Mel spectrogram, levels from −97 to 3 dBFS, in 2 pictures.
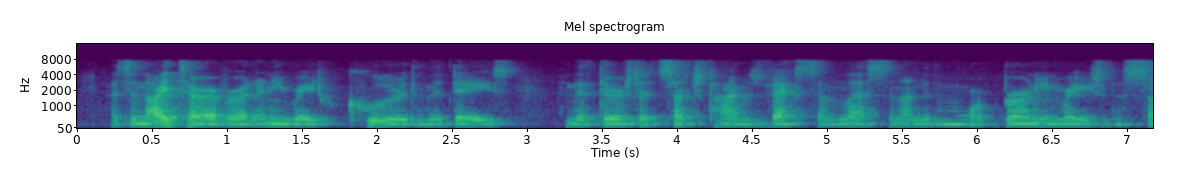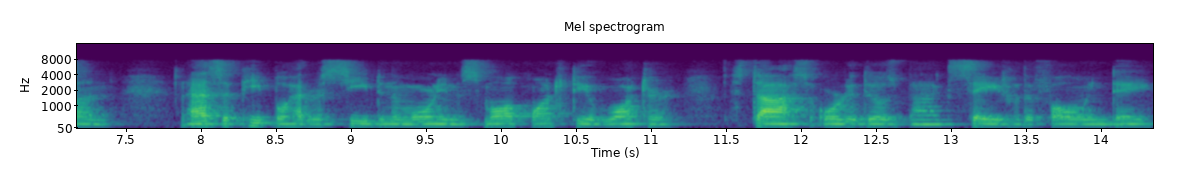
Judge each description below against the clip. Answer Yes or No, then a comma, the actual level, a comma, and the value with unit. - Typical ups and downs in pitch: No, narrow, 1.5 semitones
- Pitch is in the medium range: No, low, 105 Hz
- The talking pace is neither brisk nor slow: No, fast, 215 wpm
